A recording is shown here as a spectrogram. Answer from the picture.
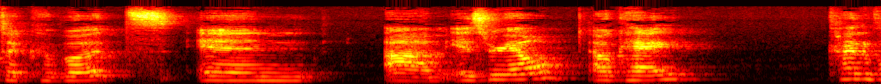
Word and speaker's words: kibbutz: He worked on, I believe it's pronounced a kibbutz in Israel, okay?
